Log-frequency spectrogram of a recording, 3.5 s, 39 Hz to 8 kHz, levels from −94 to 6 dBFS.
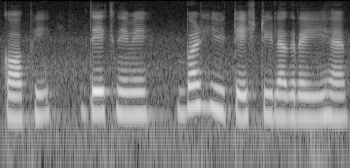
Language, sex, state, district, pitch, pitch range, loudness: Hindi, female, Bihar, Kaimur, 205 Hz, 195-220 Hz, -16 LUFS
